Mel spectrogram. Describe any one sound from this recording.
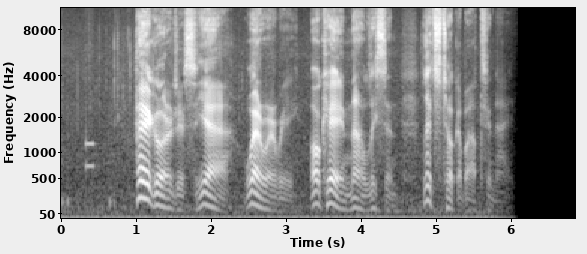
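A man talks on a phone with animation, close by.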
